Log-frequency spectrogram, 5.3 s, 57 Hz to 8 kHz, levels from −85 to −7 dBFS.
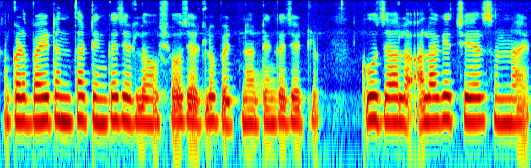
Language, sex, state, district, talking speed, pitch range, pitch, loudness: Telugu, female, Andhra Pradesh, Sri Satya Sai, 145 wpm, 205-230 Hz, 225 Hz, -14 LUFS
